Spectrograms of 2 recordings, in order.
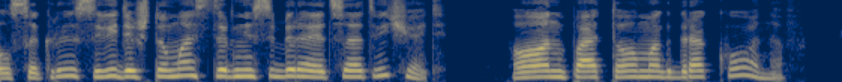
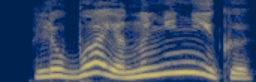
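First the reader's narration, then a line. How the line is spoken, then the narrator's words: Angry blurting fox. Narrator (Russian): сердито выпалил лис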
